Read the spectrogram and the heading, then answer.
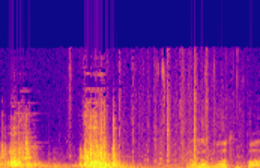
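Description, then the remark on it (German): Pigeons coo softly in a pigeon loft with an iron-plate-reinforced door in a shell-damaged residential area, low throaty warbles repeating near the end, after a couple of broad rustling bursts like wings flapping or shuffling. “Die Tür dieses Taubenschlags ist mit Eisenplatten verstärkt. Der Taubenzüchter ist Bergmann.”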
